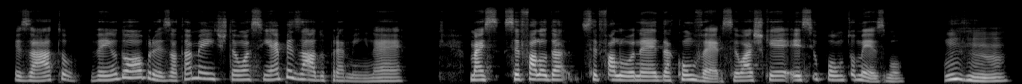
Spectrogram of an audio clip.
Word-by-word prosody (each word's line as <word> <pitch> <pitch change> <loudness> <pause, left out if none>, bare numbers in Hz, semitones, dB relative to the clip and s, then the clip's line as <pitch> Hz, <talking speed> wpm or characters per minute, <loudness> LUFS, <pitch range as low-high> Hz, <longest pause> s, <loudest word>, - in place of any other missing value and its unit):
Exato, 185 +2 0
vem 200 +3 -1
o 240 - -1
dobro. 310 -2 +2
Exatamente. 240 +8 -2
Então, 215 -1 -2
assim, 215 -1 -3
é 235 - +3
pesado 230 - +1
pra 180 -2 -5
mim, 145 -3 -10
né, 165 +2 -3 0.6
mas 210 0 +4
você 230 - +2
falou 225 -1 +5
da 215 0 +2
você 225 - -3
falou, 205 -3 +3
né, 185 -1 +3
da 190 0 0
conversa. 175 -8 0
Eu 180 - 0
acho 185 0 +2
que 205 - -2
é 200 0 -1
esse 200 +3 0
o - - -6
ponto 210 -2 -3
mesmo. 140 -6 -2 0.4
Uhum. 175 -8 +1
200 Hz, 175 wpm, -25 LUFS, 180-225 Hz, 0.6 s, falou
